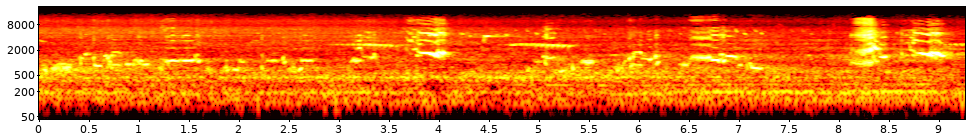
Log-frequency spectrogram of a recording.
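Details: A white-backed Australian magpie near Melbourne, which had just caught a worm, warbles a rambling run of fluty, gurgling notes, broken by louder bursts near the fourth and eighth seconds, over a steady low hum.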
